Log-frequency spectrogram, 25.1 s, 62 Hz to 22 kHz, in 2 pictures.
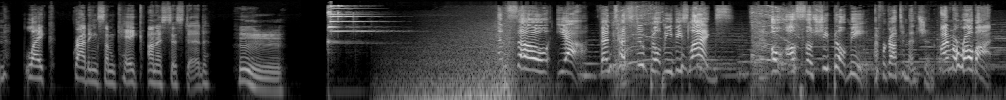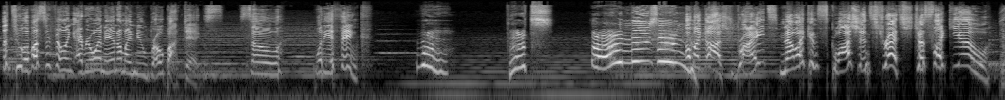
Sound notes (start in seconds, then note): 4.1 ding!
